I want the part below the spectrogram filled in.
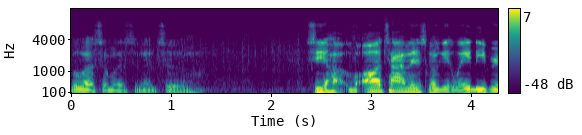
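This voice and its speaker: Speaking at a very fast pace, a man sends his pitch through very wide swings. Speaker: guest on a hip-hop podcast. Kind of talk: casual chat. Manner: casual with frequent fillers and restarts.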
